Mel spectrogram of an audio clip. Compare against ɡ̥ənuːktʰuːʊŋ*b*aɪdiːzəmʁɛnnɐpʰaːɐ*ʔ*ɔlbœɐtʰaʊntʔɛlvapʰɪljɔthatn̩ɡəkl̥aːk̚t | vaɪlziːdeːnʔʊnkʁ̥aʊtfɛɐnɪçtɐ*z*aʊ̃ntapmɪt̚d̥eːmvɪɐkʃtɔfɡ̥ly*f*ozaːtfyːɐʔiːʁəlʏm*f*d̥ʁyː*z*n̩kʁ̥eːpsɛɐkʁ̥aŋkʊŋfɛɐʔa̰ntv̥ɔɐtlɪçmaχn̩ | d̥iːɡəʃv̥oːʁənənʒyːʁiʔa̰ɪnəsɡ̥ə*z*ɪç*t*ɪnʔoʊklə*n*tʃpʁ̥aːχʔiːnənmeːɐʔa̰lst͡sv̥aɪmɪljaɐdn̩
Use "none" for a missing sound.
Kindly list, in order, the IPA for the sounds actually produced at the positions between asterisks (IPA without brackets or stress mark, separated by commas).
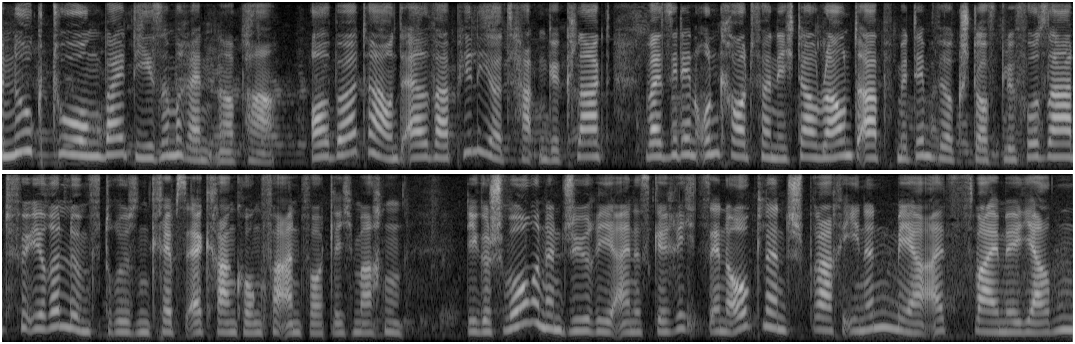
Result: b, ʔ, ʁ, f, f, z, ʁ, t͡s, n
